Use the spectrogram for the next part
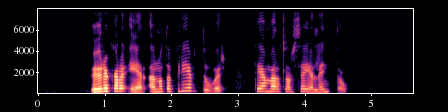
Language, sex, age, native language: Icelandic, female, 20-29, Icelandic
